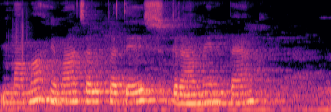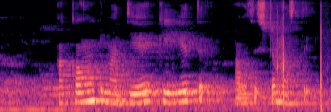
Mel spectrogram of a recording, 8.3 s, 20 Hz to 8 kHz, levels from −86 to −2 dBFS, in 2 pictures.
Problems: constant background noise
